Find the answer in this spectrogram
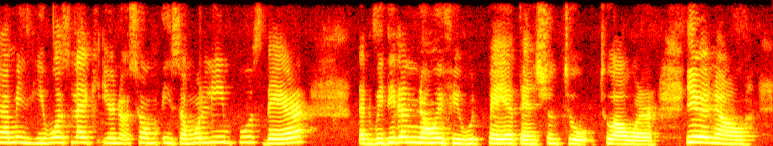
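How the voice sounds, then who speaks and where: A woman with a Spanish accent, high pitch and ordinary pitch variation, at a moderate pace over a quiet background. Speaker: documentary film director. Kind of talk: festival Q&A talk. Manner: halting.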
